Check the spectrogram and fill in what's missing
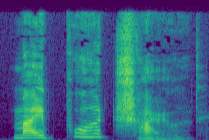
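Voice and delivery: high, very slow, drawn-out coo; cooing false sympathy. A narrator's reading. The Queen changes her mind, cooing. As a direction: turn sweetly tender, stretching the words. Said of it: "in a quite different voice".

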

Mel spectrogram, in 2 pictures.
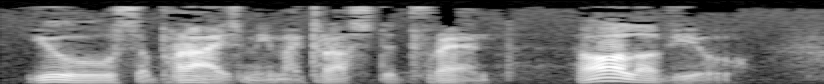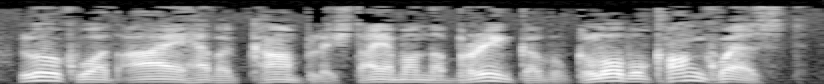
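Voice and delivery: slow, heavy voice of a menacing general secretary; Soviet leader. Acted. Zelinkov to his uneasy comrades, slow heavy menace. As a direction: savor each word like a man in power.

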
